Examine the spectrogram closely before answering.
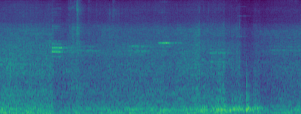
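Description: Steady road traffic noise, with a couple of faint clicks and a few short high squeaks.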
